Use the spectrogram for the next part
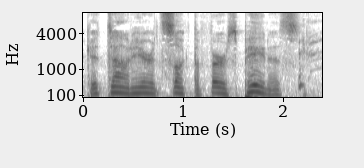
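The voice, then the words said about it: Imitates another person's voice. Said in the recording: “That was more Bernie Sanders ... your presidential impersonation”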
